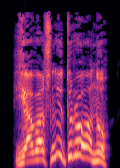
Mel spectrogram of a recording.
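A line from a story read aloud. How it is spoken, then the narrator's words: Shouted. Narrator (Russian): крикнул он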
